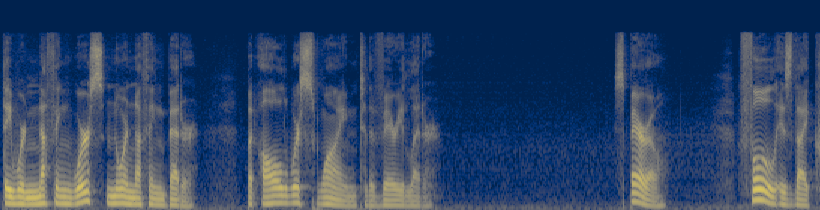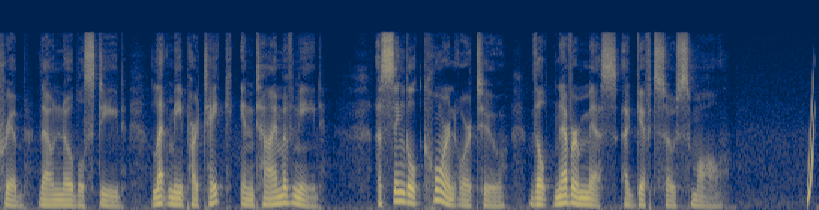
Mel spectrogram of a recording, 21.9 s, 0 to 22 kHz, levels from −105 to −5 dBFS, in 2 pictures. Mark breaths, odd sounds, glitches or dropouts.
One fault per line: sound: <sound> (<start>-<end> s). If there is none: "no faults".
sound: chirp (21.7-21.8 s)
